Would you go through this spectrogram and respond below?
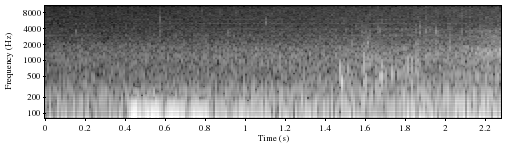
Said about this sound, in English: Was he sipping coffee? That was his coffee. That was his coffee slurp.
